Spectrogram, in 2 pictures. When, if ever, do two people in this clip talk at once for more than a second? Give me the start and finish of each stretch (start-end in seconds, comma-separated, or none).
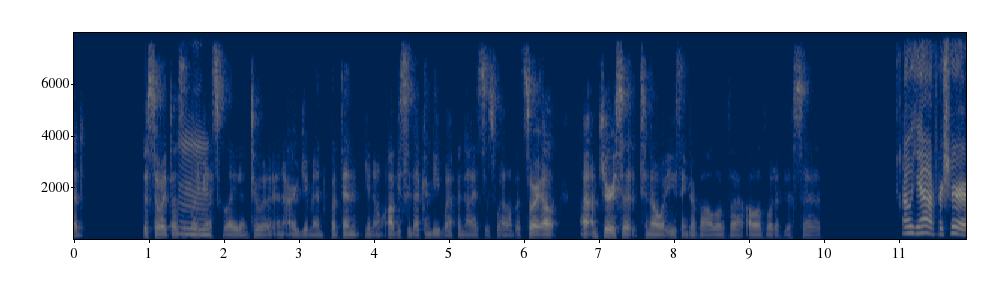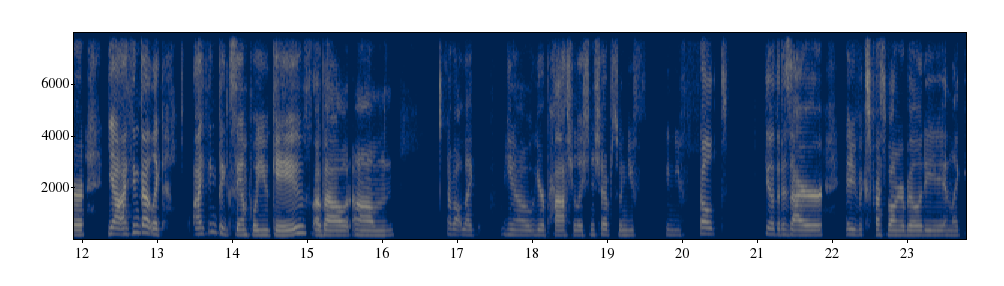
none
